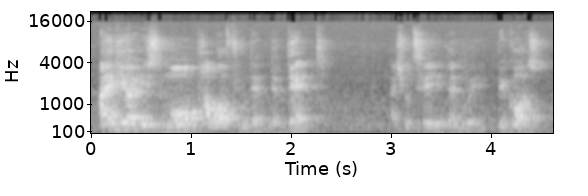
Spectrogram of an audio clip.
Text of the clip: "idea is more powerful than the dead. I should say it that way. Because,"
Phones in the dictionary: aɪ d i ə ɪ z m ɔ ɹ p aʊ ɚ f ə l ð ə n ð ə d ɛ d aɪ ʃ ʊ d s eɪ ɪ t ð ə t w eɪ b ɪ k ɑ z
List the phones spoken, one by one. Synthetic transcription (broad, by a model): aɪ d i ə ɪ s m ɔ p aʊ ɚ f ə l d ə n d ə d ɛ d aɪ ʃ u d s eɪ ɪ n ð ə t w eɪ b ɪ k ɑ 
